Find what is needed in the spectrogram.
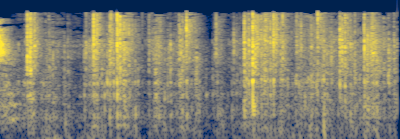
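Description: Thin clear plastic bag of die-cut paper pieces rustling and crinkling faintly as it is handled, with scattered small clicks.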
